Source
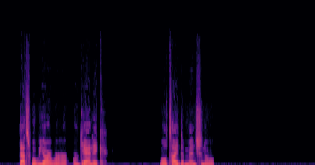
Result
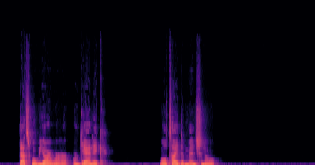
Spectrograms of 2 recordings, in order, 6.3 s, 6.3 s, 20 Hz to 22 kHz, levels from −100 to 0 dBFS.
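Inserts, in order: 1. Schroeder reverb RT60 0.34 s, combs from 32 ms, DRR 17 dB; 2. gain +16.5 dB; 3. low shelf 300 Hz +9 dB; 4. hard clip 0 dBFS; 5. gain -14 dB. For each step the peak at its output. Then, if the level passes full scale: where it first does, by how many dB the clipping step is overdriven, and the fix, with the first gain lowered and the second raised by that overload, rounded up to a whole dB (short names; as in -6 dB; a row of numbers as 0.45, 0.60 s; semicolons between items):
-20.5, -4.0, -2.5, -2.5, -16.5 dBFS; no overload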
